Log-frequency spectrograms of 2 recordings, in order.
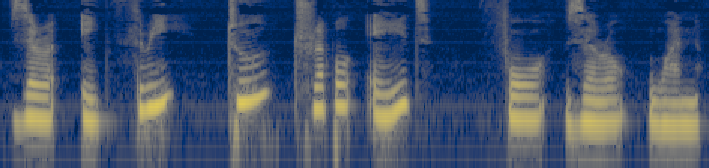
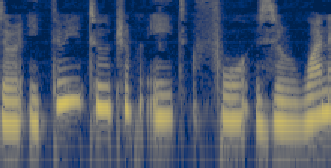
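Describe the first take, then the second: First: The number is said slowly. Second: The number is said at normal speed.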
